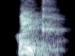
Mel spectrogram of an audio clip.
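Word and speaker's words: Huyck: I never pronounce his last name. I'm sorry? – Hike. – Willard Hike and Gloria Katz. Thank you.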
